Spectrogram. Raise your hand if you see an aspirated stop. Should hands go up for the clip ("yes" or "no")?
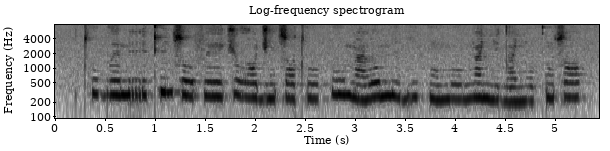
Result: yes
